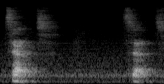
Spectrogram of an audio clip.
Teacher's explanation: it's like I'm going to set something down but there's a slight T sound in front of it so I'll put T in front of Set set set okay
